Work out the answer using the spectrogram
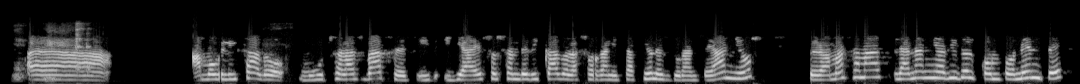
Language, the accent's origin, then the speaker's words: Spanish; Catalonia, Spain; como, como catalana española que soy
